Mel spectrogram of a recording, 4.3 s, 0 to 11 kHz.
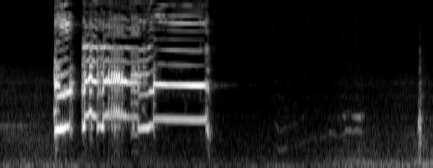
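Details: A Cochin rooster gives one full crow: a brief opening note, a harsh broken middle, then a long level drawn-out ending, about 1.5 seconds in all, followed by quiet with faint distant clucks.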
